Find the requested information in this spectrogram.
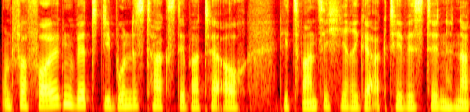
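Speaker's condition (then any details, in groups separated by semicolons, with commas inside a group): No condition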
